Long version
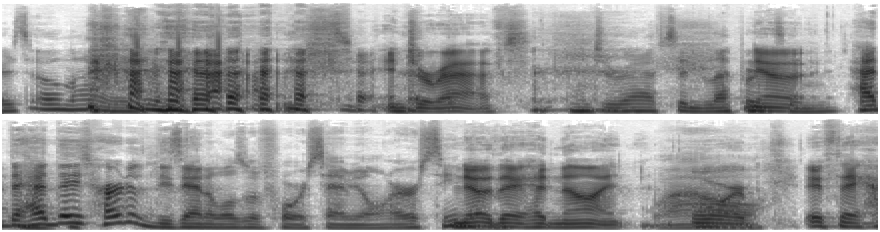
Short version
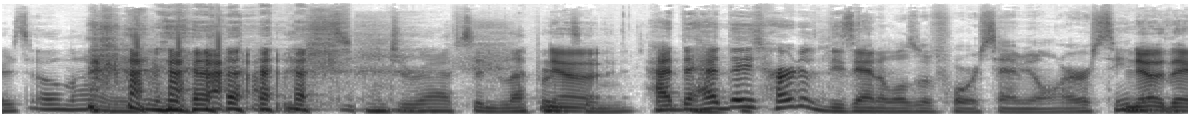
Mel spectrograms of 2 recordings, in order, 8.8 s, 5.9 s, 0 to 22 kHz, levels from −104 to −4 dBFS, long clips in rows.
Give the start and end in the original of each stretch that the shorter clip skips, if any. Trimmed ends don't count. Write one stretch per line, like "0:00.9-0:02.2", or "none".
0:01.8-0:02.8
